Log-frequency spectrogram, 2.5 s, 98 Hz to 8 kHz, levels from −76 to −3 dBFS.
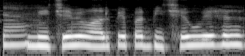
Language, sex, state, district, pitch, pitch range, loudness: Hindi, female, Chhattisgarh, Raipur, 230 Hz, 220-240 Hz, -12 LUFS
